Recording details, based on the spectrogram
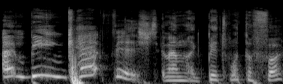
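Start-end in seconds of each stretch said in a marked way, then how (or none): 0.0-1.6 ear-splitting, very high, very loud shrill scream. Telling a story, the speaker acts out what a woman screamed: retelling a scream. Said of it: "Then she screams".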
